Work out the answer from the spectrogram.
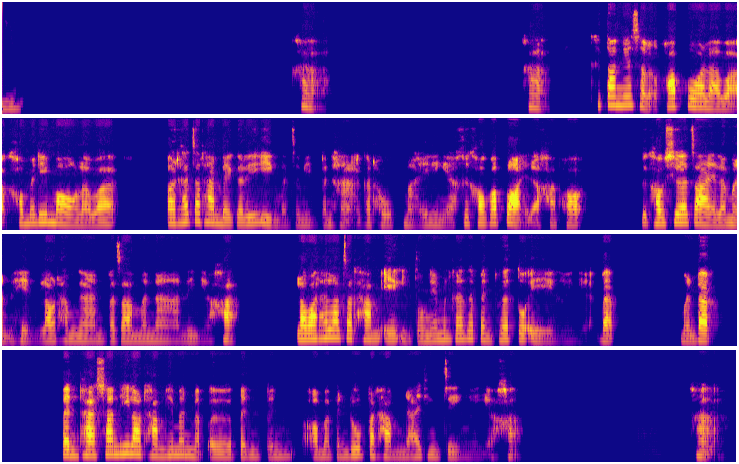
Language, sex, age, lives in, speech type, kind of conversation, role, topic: Thai, female, 40-44, Thailand, conversation, unstructured, none, คุณเคยรู้สึกว่าครอบครัวไม่สนับสนุนคุณไหม และคุณโกรธเพราะอะไร?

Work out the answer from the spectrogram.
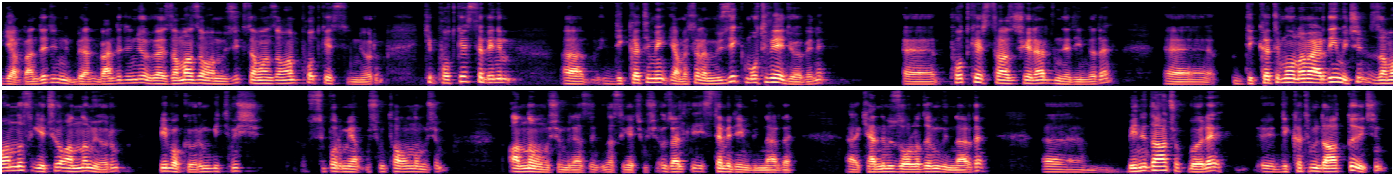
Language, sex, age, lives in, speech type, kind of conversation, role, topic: Turkish, male, 30-34, Greece, conversation, unstructured, none, Hareket etmeyi neden bazen bu kadar zor buluyoruz?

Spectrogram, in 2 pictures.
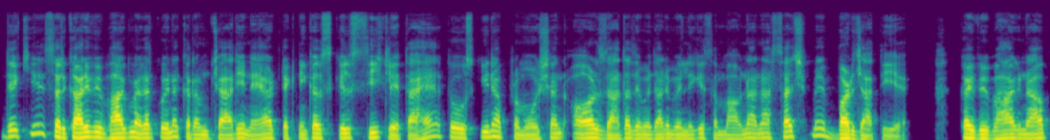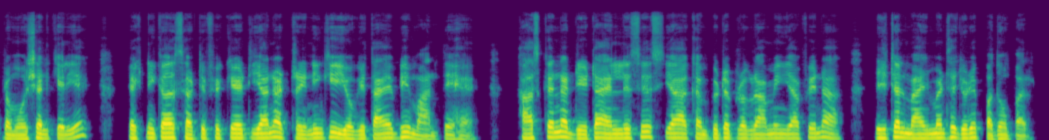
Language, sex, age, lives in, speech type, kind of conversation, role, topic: Hindi, male, 30-34, India, read, expert-assistant, expert, सरकारी और प्राइवेट सेक्टर में काम करने के क्या फायदे और चुनौतियाँ हैं?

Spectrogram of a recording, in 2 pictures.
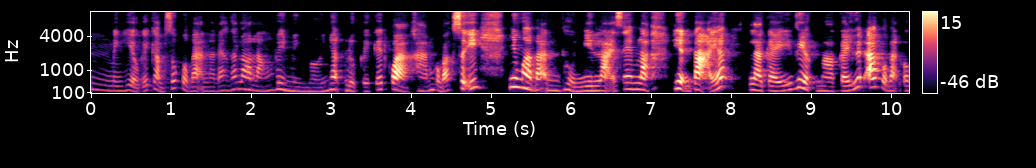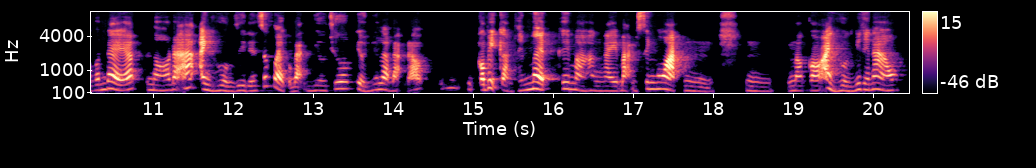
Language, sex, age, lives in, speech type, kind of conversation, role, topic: Vietnamese, female, 30-34, Vietnam, conversation, advice, advisor, Bạn vừa nhận chẩn đoán sức khỏe mới và đang lo lắng không biết tương lai sẽ ra sao phải không?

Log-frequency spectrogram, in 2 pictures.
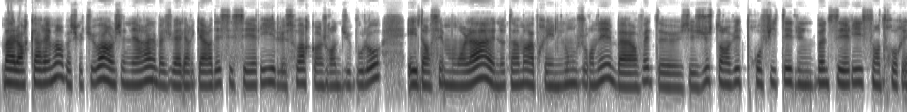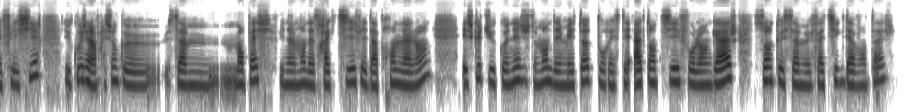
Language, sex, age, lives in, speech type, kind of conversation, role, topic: French, female, 25-29, France, read, expert-assistant, asker, Pourquoi certaines personnes semblent apprendre des langues plus vite que d’autres ?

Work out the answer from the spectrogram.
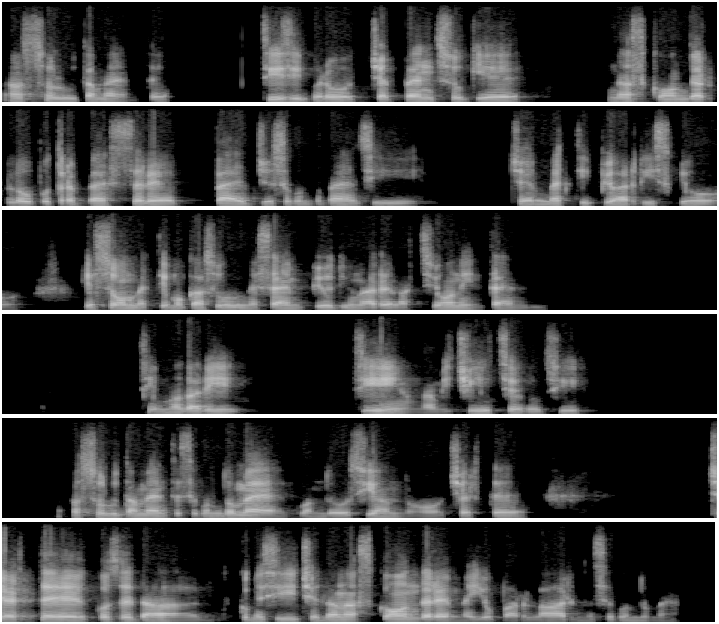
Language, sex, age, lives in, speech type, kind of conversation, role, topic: Italian, male, 25-29, Italy, conversation, unstructured, none, Hai mai nascosto parti di te per paura del giudizio?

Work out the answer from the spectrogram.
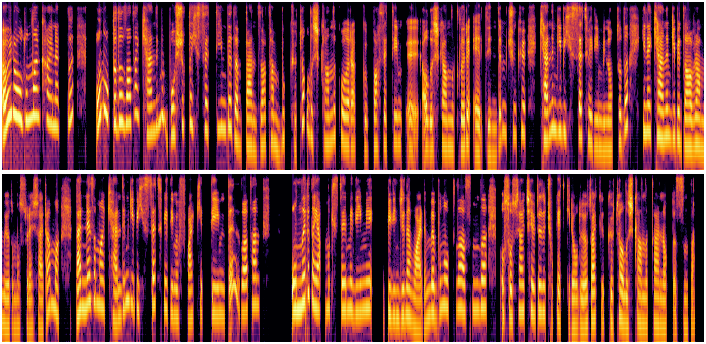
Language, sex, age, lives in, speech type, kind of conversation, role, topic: Turkish, female, 25-29, Poland, conversation, podcast, guest, Kötü alışkanlıkları bırakırken hangi adımları izliyorsun?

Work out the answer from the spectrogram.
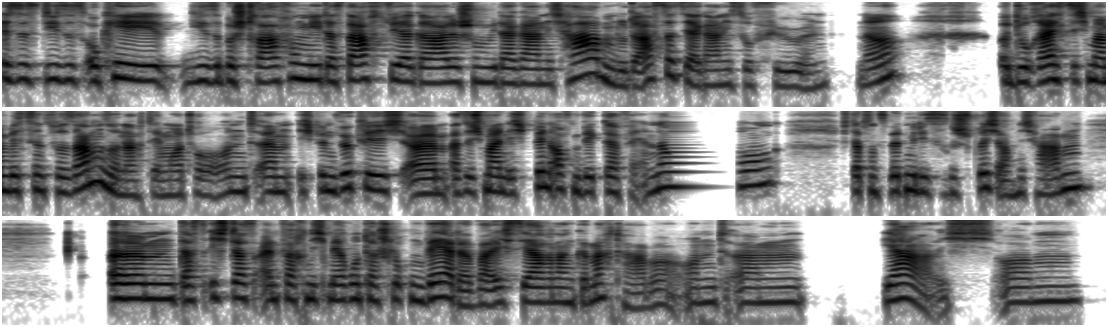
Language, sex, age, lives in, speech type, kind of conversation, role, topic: German, female, 45-49, Germany, conversation, advice, user, Wie kann ich meine emotionalen Reaktionen kontrollieren und erkennen, wann ich mich verteidigen oder loslassen sollte?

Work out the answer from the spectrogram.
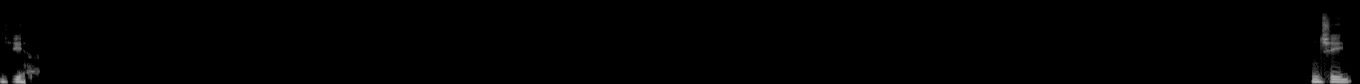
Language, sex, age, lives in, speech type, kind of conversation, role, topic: Hindi, male, 30-34, India, conversation, advice, user, मैं परिवार की उम्मीदों के बीच अपने रिश्तों में स्वस्थ सीमाएँ कैसे तय करूँ?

